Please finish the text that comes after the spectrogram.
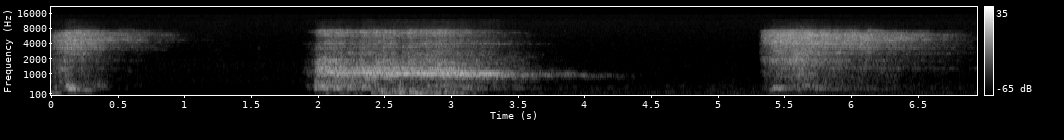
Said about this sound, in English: But your goal is then to restore nasal breathing as you're in the cold. So as you get over that first 20, 30 seconds, you then go.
